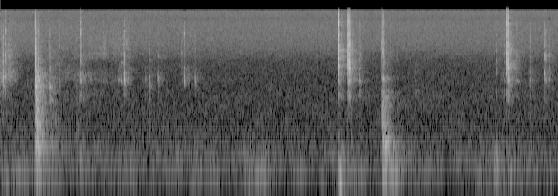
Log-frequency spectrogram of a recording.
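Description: A solid white bar of dry soap, held in orange-gloved hands, is sliced and shaved with a utility knife blade. The cuts make a series of short, crisp, bright clicks and scrapes that fade almost instantly, spaced apart over quiet pauses, with almost no low end. By the end the bar has broken into pieces.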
